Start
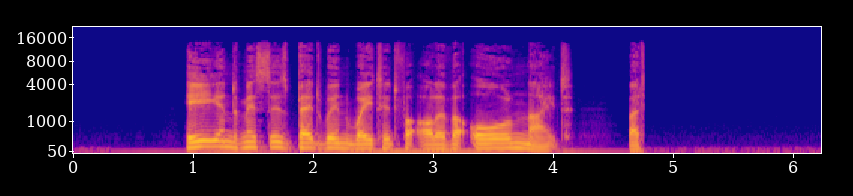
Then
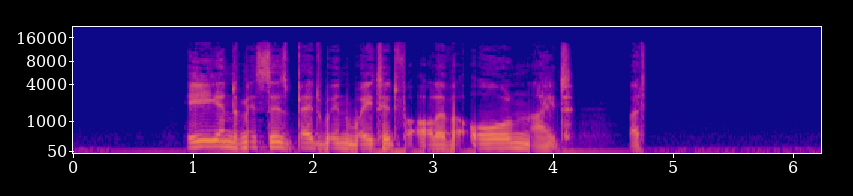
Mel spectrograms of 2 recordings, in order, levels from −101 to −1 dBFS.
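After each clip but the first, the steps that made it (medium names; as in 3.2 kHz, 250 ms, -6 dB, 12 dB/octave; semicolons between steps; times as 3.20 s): bass shelf 170 Hz -11 dB; slow attack 271 ms; compression 12:1, threshold -31 dBFS, peak gain reduction 10.5 dB; trim -1.5 dB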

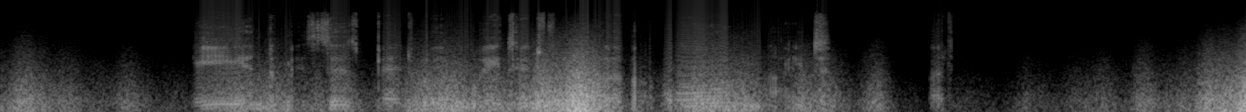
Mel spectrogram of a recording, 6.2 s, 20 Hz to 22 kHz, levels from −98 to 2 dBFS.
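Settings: cycle switcher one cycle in 3, muted; wind noise 470 Hz -38 dBFS; upward expansion 1.5:1, over -52 dBFS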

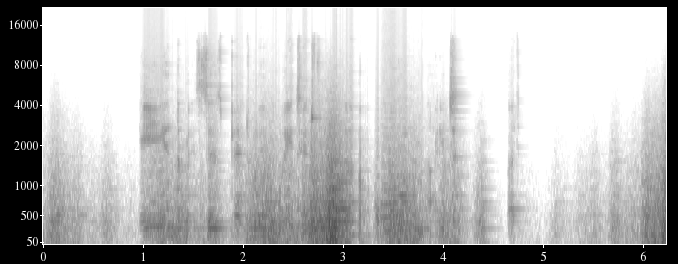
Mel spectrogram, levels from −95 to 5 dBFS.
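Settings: feedback comb 56 Hz, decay 0.38 s, harmonics odd, mix 70%; trim +7.5 dB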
